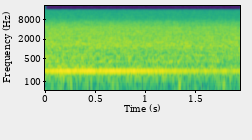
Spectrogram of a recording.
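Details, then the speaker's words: 12V solar shop fan after swapping the 3D-printed hexagonal grill for a circular wire mesh grill: quiet, steady hum near 210 Hz over soft airflow hiss, smooth with no rattles; quieter, with more airflow. "I think that's gonna work a lot better just barely hear the fan running"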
